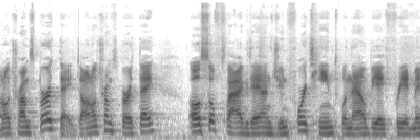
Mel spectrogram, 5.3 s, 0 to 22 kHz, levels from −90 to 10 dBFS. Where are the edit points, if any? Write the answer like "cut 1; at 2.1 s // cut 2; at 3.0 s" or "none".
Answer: none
